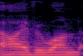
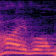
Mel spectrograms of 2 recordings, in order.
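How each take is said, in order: First: It is said flatly, with low energy. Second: It is said brightly, with high energy. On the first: The host seems uninterested in the content. The speaker calls it wrong. "that sounds boring" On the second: The host is eager to share the content. The speaker calls it right. "that sounds more enthusiastic and uplifting"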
